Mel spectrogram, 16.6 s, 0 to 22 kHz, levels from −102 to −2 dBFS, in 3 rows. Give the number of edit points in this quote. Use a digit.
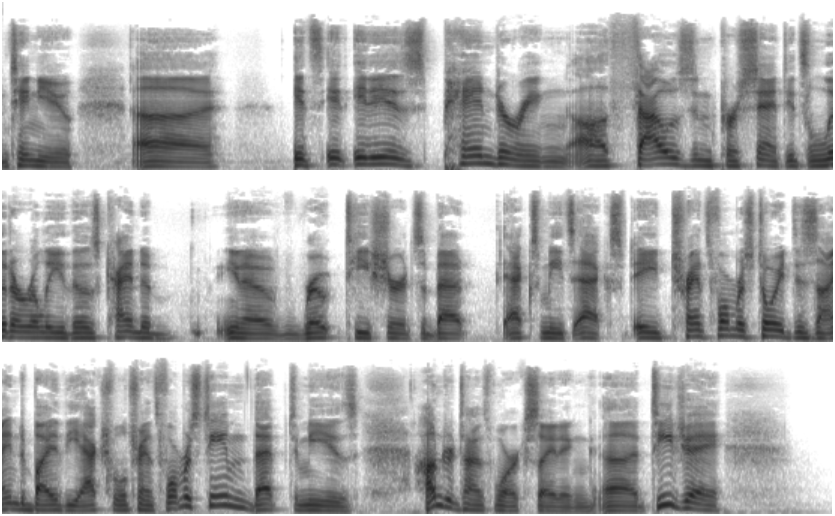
1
